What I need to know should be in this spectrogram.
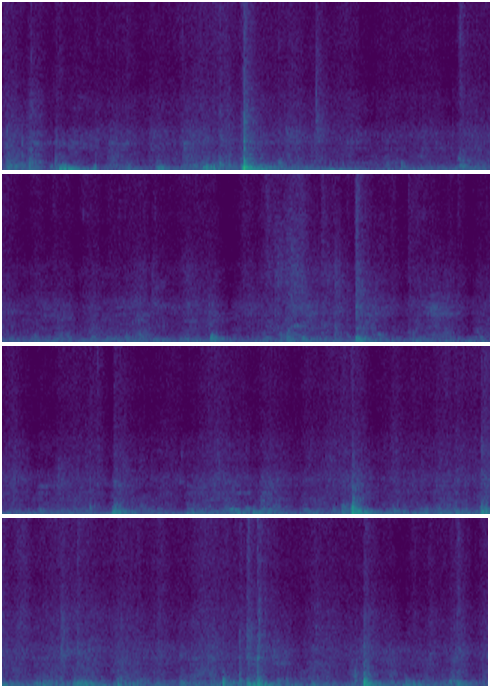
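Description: Bare feet shuffle and squeak on a mat.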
